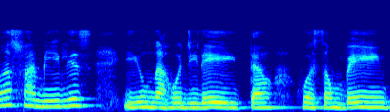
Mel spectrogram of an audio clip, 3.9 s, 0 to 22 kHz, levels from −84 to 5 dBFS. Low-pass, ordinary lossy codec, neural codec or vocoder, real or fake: 7.2 kHz; none; vocoder, 44.1 kHz, 128 mel bands every 512 samples, BigVGAN v2; fake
